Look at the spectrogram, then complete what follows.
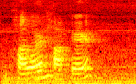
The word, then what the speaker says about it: Challerhocker: So it is spelled CH, but you don't pronounce the C. So Challerhocker.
